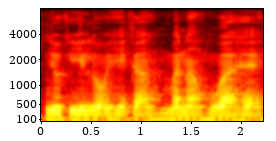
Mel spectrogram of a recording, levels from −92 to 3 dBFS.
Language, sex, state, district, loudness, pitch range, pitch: Hindi, male, Bihar, Kaimur, -16 LUFS, 110-115 Hz, 110 Hz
